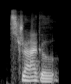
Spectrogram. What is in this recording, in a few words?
"straggle", Indian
